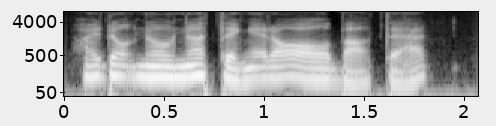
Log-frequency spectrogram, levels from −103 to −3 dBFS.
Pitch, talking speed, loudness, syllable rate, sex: 120 Hz, 230 wpm, -16 LUFS, 5.7 syllables/s, male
